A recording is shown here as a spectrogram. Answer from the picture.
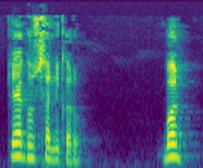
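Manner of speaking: rising irritated challenge; sharp angry repeat. Acted. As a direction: fire the question back. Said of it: "गुस्सा मत कर".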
